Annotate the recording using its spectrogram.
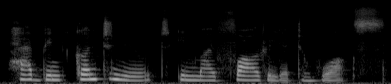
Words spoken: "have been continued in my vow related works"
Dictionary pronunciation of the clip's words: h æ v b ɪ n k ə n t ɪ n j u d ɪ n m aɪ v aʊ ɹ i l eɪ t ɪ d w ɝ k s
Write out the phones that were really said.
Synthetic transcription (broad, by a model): h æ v b ɪ n k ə n t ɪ n j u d ɪ n m aɪ f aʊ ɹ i l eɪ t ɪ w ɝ k s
